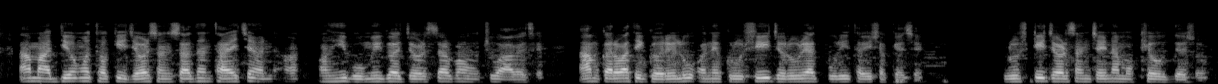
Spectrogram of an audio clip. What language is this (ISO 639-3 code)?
guj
